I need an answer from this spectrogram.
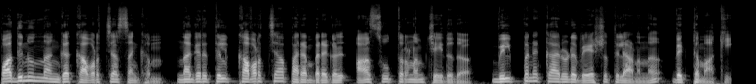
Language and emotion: Malayalam, neutral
